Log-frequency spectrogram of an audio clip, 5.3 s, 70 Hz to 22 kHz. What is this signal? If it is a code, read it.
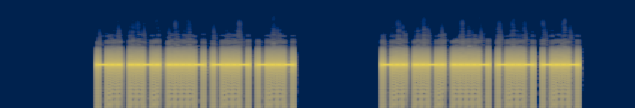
Morse code, heard as a keyed tone, about 44 wpm, 700 Hz. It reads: DF4XX DF4XX
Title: Call Signs Repeated 3x - 45wpm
